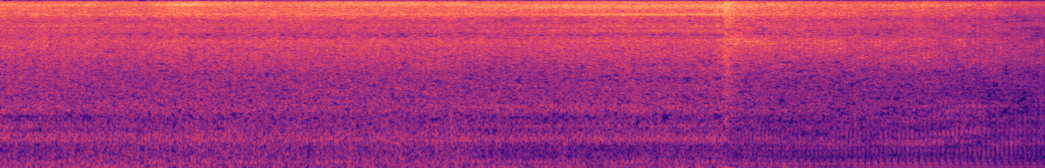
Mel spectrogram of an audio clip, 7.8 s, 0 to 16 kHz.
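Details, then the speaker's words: Harbor Freight 9-gallon air compressor, about five years old, started for sprinkler blowout: loud steady even motor-and-pump drone, no knocks or surging, easing slightly at end; running normally. "we start the other compressor no problem"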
